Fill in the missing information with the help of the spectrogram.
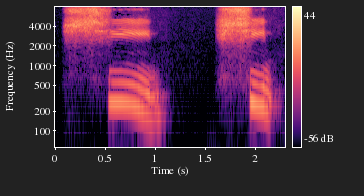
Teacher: अगर हम पीछे से इसमें जो हवा का प्रेशर आता है, अगर वो नहीं निकलेगा तो ये अदा नहीं हो सकता। तो इसमें हमारा जो जबान का बीज है वो पूरा ताल्लु को नहीं चिपकता, गैप रहता है, थोड़ा सा गैप रहेगा, जिसमें ये पीछे से जो हमारी हवा आती है पास होती है तो वो बाहर निकल जाती है, तब ये शीन अदा होता है।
